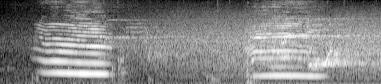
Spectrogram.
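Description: Two long, tonal whale calls ring out underwater in the ocean, each a rich harmonic moan that holds and bends in pitch, separated by a brief pause. Clear and fairly loud, with no voices.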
